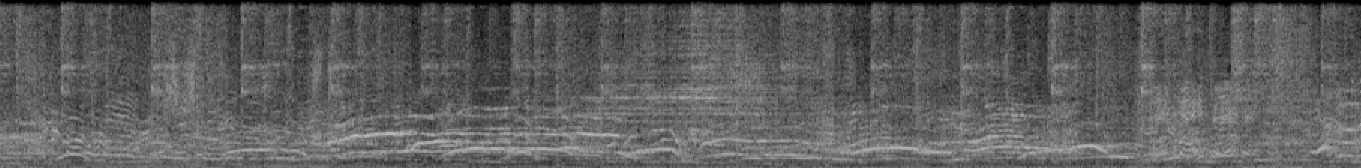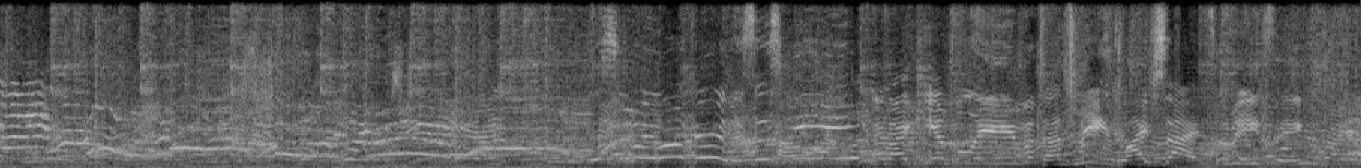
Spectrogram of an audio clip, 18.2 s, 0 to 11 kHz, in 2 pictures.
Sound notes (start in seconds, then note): 3.9 upbeat music; 3.9 women cheering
